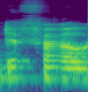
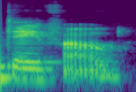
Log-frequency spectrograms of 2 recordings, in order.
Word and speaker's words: Dafoe: I also saw a video where Willem Dafoe introduced himself, but this was like an old video in like the 70s. And he said, William Dafoe. No, it's Dafoe.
